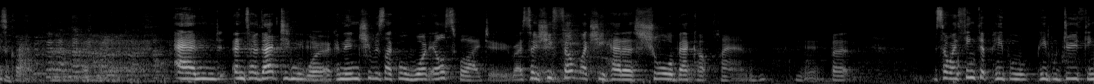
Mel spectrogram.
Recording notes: THIS LECTURE WAS HELD ON 8 September, 2016 at the University of Sydney as part of the Sydney Ideas and the Insights Lectures series.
